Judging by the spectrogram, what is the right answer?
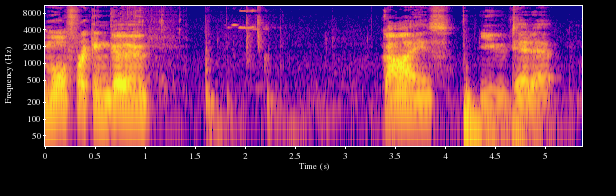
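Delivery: mouth full of food. Announcing the result to everybody after counting to seven, talking while chewing. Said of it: "sorry about the chewing".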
